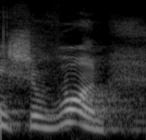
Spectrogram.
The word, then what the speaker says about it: Siobhan: You wouldn't off the script be able to think, oh, I know how to say Siobhan.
